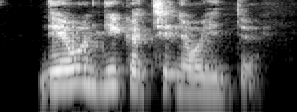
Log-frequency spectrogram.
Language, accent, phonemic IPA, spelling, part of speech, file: French, Canada, /ne.o.ni.kɔ.ti.nɔ.id/, néonicotinoïde, noun, LL-Q150 (fra)-néonicotinoïde.wav
- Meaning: neonicotinoid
